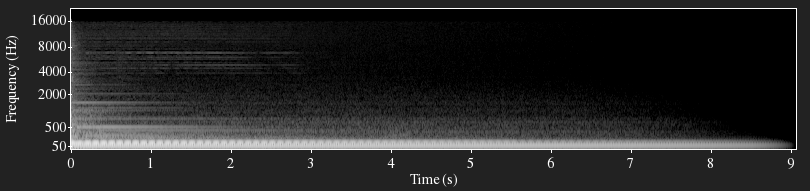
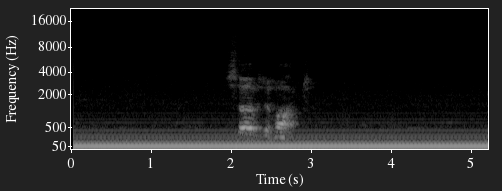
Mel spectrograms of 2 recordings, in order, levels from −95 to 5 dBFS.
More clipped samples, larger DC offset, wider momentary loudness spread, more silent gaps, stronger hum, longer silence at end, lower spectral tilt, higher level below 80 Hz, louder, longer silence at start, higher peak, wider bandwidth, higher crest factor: neither; neither; first, 19 LU vs 5 LU; neither; second, none vs 60 Hz at -40 dBFS; first, 0.5 s vs 0 s; about the same, -10 dB/octave vs -9.5 dB/octave; first, -22 dBFS vs -42 dBFS; first, -19 LUFS vs -45 LUFS; about the same, 0 s vs 0.05 s; first, -2 dBFS vs -28 dBFS; second, 1.6 kHz vs 4 kHz; about the same, 16 dB vs 14 dB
